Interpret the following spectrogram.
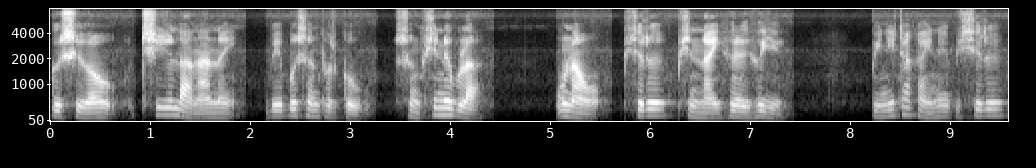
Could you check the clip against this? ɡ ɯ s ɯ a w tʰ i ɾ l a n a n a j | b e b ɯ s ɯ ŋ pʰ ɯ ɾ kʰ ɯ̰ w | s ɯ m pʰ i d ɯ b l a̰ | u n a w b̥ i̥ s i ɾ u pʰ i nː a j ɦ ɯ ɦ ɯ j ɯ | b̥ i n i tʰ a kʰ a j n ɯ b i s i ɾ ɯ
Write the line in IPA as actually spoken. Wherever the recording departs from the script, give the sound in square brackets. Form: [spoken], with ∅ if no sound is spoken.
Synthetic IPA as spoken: ɡ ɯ s ɯ a w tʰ i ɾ l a n a n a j | b e b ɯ s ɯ [n] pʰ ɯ ɾ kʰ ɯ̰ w | s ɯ [ŋ] pʰ i [n] ɯ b l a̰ | u n a w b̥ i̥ s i ɾ [ɯ] pʰ i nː a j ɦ ɯ ɦ ɯ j ɯ | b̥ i n i tʰ a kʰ a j n ɯ b i s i ɾ ɯ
